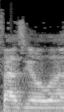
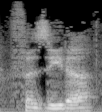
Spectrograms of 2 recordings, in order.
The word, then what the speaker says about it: Fazziola: Oh, yeah, just like, it's Fazziola, and I would get, Fazzita, or, Fazzola. Fazzola. Yeah.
